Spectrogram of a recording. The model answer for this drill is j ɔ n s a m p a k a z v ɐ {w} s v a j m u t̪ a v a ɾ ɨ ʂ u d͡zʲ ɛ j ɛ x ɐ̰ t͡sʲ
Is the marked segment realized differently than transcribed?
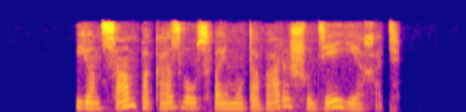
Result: no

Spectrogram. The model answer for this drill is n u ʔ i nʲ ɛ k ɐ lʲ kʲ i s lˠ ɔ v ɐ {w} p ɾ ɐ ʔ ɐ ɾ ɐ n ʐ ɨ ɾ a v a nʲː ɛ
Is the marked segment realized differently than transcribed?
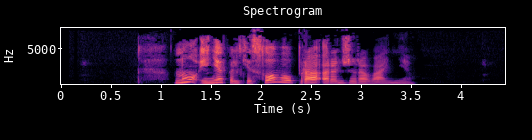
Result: no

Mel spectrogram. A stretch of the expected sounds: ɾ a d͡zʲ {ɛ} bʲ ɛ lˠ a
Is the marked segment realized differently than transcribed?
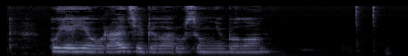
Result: no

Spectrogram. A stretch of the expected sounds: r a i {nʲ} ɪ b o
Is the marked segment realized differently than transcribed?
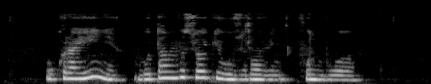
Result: no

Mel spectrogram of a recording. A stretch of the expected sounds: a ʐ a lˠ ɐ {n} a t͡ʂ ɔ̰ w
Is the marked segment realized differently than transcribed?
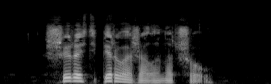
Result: no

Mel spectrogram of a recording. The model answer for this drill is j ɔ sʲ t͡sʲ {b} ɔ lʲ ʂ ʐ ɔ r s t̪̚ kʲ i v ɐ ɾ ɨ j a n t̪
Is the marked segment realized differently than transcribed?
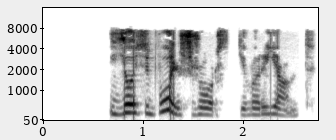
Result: no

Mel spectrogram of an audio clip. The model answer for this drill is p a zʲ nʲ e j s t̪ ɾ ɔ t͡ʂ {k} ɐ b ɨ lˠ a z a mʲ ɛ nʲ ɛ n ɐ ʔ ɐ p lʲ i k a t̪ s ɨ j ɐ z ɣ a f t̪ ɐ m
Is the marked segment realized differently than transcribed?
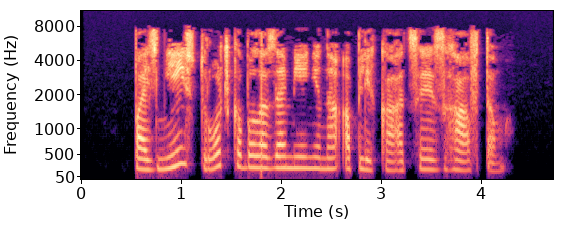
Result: no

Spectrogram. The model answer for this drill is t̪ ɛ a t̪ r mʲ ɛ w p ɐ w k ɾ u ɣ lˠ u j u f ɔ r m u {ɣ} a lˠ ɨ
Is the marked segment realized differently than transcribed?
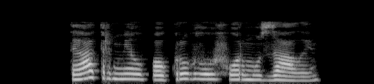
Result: yes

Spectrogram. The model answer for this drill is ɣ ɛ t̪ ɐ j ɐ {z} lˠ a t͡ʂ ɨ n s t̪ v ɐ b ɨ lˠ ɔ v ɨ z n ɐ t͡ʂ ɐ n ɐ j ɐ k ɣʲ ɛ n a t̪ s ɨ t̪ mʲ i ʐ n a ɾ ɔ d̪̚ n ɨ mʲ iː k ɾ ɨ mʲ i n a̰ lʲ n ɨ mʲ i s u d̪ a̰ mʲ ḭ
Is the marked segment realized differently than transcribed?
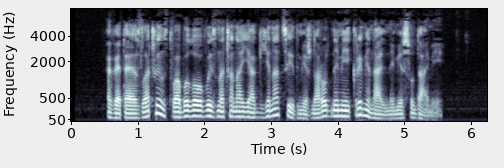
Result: no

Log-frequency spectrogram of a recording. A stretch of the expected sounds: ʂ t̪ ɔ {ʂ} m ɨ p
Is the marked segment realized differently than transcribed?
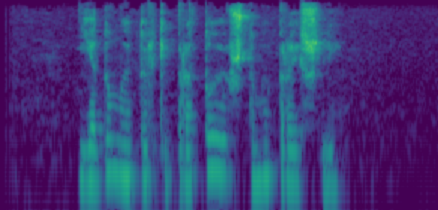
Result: yes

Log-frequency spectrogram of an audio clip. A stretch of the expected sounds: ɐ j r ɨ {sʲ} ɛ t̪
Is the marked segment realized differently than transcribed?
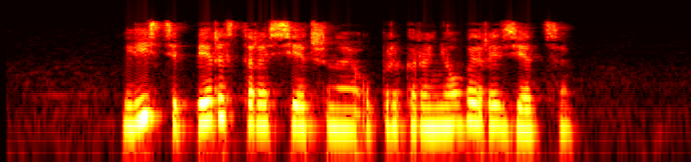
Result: yes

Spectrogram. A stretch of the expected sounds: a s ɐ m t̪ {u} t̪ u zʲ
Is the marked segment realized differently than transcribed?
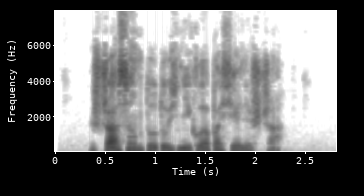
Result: no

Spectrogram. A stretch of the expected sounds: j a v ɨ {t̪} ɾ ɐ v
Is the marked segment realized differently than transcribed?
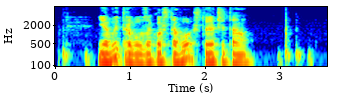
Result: no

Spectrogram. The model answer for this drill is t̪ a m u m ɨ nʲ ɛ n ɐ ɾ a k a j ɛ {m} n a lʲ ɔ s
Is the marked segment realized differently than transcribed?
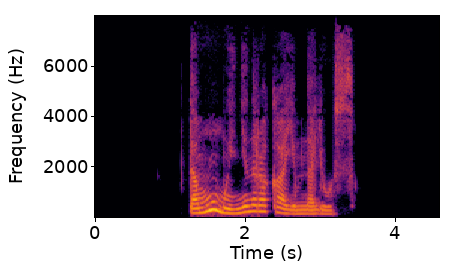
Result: no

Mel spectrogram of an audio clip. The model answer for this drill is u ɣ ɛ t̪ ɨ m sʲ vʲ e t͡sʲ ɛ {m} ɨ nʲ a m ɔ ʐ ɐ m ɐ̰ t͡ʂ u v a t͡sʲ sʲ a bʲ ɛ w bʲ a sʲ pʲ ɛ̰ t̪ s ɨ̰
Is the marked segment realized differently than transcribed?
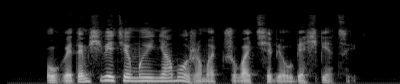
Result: no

